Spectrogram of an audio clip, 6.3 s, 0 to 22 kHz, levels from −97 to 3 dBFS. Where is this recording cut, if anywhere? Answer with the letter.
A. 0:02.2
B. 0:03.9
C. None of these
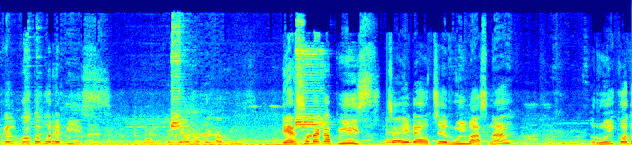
B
